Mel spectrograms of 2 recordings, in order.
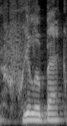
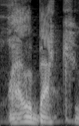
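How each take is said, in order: First: The name is said with an American pronunciation. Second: The name is said with a French-style pronunciation. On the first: This is how the speaker himself says it. "I pronounce it" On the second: This is how others are heard to say it. "when I hear it, it's pronounced"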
